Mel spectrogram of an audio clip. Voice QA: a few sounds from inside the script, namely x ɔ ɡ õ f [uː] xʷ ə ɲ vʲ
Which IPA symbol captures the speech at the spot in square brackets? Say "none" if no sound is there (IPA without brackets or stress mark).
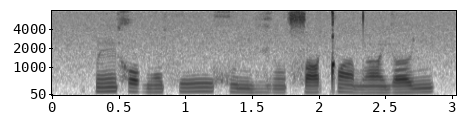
uː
